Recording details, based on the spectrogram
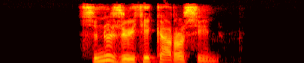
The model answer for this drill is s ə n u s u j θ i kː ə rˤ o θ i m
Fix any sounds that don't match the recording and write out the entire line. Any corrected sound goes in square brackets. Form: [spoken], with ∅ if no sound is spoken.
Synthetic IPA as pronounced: s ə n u [z] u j θ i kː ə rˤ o [s] i [n]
